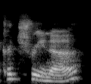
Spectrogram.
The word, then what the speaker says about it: Katarina: And our client, Katrina, her name is spelled Katarina, but she goes by Katrina Sviridova.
